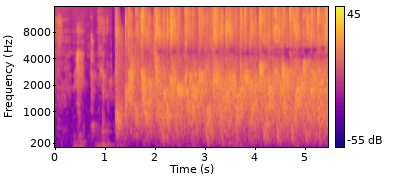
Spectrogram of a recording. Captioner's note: audience applauding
